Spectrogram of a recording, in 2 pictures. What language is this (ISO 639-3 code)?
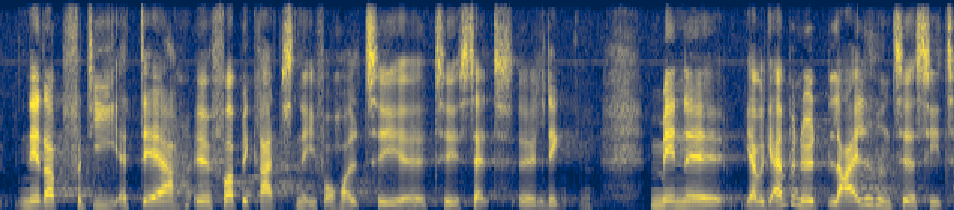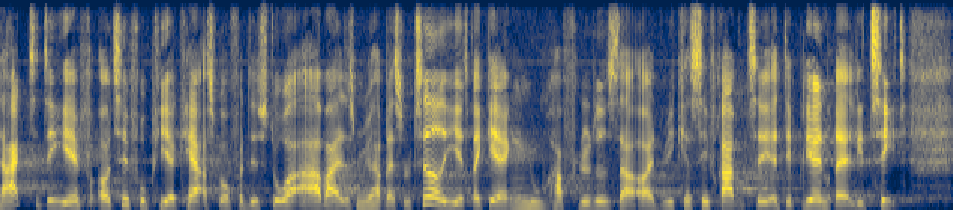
dan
